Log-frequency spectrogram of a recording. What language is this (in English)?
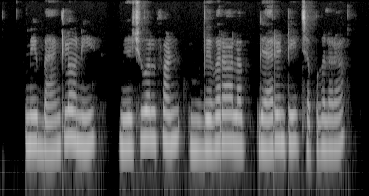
Telugu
